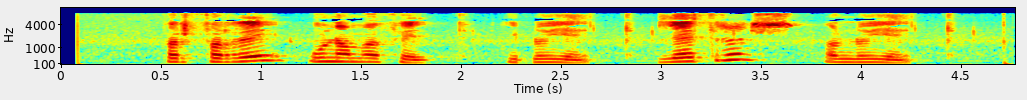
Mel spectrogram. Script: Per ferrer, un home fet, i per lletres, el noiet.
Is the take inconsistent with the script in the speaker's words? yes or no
yes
